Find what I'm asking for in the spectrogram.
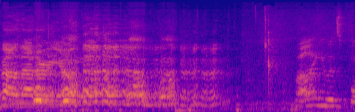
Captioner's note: laughing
